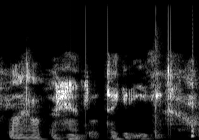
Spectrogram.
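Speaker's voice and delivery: hushed, breathy calming whisper. Acted. Friend quietly calms the upset wife in a whisper. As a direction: soothe her under your breath.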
